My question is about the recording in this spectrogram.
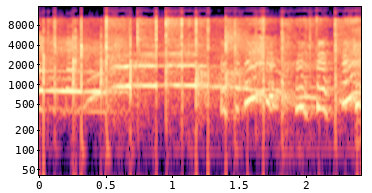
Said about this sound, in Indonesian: Tepuk tangan dulu, tepuk tangan gitu lagi.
